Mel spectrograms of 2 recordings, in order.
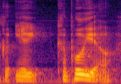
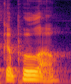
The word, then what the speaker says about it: Capullo: The double L is the Y sound, Capullo. So I just naturally was pronouncing that. And he's like, dude, it's Capullo.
